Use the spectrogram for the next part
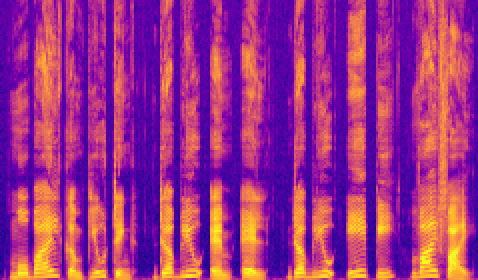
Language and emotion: Hindi, neutral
